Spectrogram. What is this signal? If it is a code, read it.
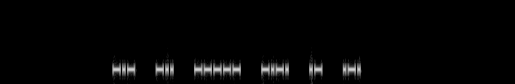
Morse code, heard as a keyed tone, about 49 wpm, spaced as for 28 wpm, 700 Hz. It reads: KD0CAR
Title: USA Call Signs - 6 Characters - 3x Character Spacing - 50wpm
